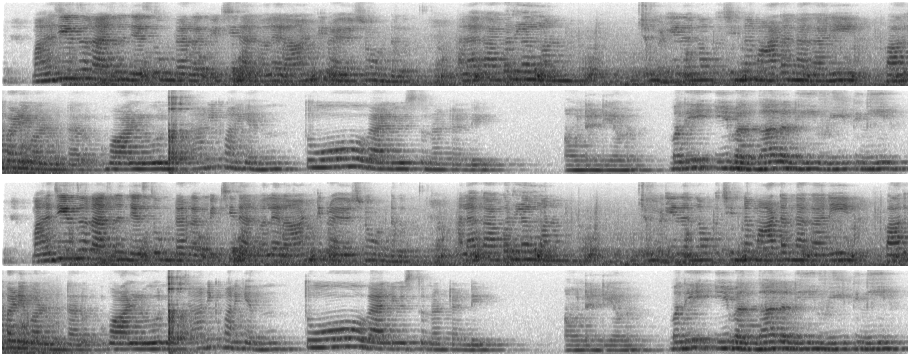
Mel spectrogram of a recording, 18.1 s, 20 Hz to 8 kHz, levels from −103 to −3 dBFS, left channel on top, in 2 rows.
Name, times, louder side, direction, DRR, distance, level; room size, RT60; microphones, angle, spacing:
voice 1, 0.3-5.8 6.4-8.5 8.8-11.8 12.1-13.9, equal, 80° right, 3 dB, 3.9 m, -26 dB
sound 1, 0.6-9.7, equal, 30° right, 2.1 m, -29 dB
voice 2, 5.0-5.4 6.0-6.1 6.4-6.8 14.7-15.4 15.7-18.0, equal, 10° right, -3 dB, 8.0 m, -27 dB
14.5 x 14.0 x 4.7 m, 0.77 s
head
